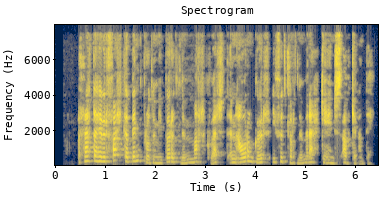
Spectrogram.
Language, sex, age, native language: Icelandic, female, 30-39, Icelandic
